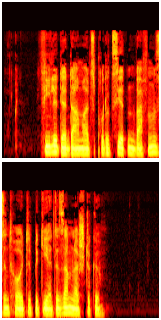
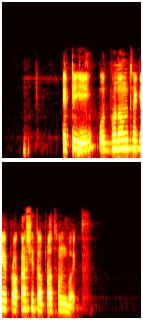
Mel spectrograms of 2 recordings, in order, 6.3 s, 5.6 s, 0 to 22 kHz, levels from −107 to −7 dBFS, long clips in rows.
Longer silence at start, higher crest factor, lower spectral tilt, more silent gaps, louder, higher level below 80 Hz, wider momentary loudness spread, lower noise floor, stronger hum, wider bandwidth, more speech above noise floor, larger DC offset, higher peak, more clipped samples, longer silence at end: first, 0.8 s vs 0.45 s; about the same, 20 dB vs 18 dB; second, -5 dB/octave vs -6.5 dB/octave; neither; second, -26 LUFS vs -18 LUFS; first, -44 dBFS vs -60 dBFS; second, 6 LU vs 9 LU; second, -83 dBFS vs under -90 dBFS; neither; first, 11.5 kHz vs 7.6 kHz; second, 58 dB vs over 72 dB; neither; second, -6 dBFS vs -2 dBFS; neither; second, 1.1 s vs 1.35 s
